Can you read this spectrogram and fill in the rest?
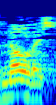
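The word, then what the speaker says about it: Knollys: The K is silent with Hansard Knowles.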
